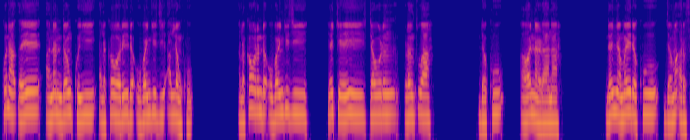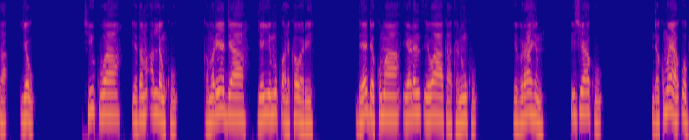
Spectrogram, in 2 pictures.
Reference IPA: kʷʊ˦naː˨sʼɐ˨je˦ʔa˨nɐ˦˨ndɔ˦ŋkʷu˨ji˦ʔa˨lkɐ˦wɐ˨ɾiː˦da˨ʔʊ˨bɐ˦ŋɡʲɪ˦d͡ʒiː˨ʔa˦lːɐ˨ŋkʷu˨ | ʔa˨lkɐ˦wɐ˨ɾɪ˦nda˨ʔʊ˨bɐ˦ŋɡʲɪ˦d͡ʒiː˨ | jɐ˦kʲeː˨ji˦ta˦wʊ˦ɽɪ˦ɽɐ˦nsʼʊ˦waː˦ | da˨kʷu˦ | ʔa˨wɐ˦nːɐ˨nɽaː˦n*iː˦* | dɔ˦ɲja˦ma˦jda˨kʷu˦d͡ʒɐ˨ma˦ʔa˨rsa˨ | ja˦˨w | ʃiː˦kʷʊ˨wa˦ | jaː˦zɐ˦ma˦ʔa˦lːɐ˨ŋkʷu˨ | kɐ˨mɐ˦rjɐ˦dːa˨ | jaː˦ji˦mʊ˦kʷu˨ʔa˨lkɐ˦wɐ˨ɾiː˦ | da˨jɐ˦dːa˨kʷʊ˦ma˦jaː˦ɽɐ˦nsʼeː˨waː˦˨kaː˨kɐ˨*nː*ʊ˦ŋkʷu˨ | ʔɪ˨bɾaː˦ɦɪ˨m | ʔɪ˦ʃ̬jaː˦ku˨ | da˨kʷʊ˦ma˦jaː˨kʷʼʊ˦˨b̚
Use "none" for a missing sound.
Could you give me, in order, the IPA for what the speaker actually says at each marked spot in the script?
aː˦, n

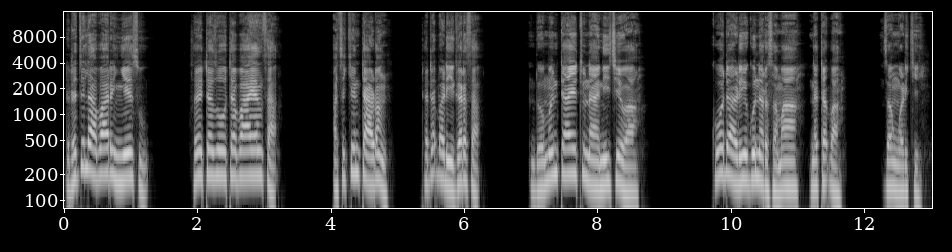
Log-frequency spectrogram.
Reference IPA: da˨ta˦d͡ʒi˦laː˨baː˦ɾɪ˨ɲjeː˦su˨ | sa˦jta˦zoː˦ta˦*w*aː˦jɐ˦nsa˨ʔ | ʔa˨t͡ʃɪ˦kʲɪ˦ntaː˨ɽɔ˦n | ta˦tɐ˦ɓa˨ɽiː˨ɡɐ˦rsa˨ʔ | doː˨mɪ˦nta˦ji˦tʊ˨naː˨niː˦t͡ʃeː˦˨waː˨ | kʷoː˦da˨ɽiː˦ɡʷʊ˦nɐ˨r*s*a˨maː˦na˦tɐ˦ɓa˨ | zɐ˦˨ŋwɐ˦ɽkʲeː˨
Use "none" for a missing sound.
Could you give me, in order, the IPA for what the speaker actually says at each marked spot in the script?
b, s

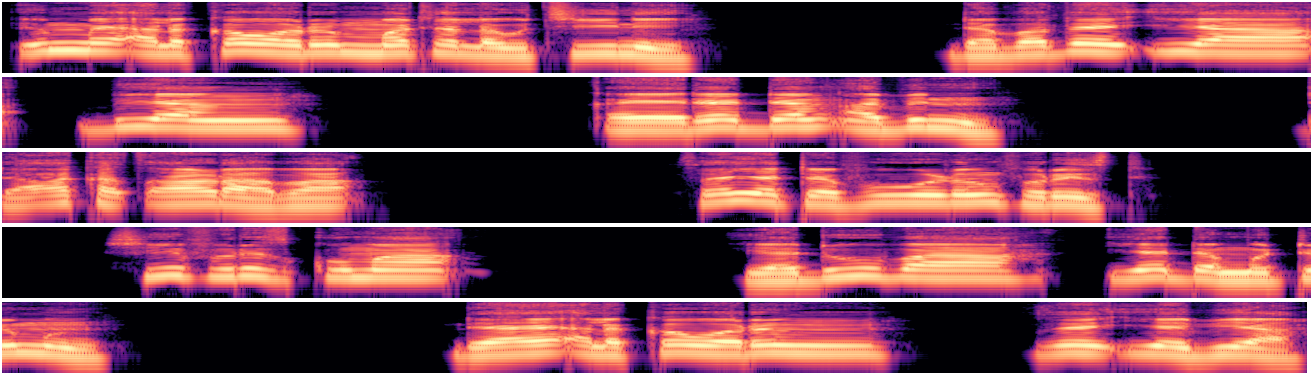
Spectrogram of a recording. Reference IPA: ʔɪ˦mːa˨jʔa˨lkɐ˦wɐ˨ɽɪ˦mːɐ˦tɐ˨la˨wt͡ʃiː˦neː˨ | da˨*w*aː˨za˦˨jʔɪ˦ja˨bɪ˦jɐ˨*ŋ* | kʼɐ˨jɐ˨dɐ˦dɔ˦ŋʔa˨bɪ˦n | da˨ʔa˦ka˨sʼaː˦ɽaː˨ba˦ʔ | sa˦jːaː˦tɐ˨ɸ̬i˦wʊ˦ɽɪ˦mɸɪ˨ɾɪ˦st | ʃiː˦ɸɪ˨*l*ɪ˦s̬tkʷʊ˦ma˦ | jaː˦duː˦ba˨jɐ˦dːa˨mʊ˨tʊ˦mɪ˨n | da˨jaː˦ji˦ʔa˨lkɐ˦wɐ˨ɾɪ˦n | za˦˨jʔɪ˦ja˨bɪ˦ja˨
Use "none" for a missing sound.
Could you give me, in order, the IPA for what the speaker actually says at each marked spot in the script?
b, ŋ, ɾ

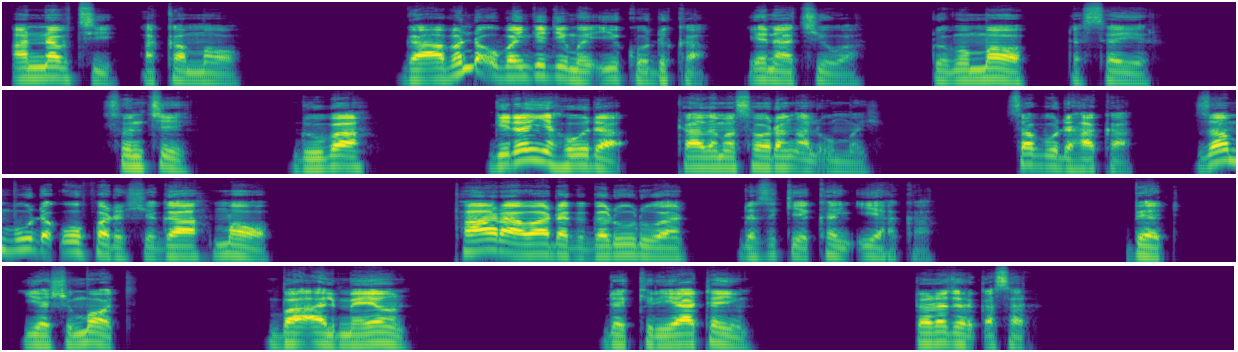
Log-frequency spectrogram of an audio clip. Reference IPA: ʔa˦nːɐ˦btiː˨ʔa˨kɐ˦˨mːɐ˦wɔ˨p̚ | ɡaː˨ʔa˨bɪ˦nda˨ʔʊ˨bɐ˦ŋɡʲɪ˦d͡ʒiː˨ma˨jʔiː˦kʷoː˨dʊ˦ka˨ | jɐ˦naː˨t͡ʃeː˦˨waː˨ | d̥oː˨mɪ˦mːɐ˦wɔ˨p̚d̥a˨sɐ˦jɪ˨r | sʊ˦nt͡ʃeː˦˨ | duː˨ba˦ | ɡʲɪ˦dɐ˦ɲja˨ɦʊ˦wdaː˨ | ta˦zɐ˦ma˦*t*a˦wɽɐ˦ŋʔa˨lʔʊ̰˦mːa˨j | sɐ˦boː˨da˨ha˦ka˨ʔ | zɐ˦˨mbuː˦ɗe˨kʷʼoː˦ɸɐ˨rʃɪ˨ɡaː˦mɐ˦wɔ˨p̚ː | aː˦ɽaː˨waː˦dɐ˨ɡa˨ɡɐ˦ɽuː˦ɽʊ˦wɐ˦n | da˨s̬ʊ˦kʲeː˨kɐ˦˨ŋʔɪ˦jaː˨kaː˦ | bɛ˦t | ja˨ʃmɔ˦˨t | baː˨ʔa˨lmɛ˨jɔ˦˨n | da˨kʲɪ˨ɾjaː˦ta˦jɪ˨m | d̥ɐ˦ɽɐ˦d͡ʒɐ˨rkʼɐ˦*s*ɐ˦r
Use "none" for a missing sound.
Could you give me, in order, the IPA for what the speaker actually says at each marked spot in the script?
s, s

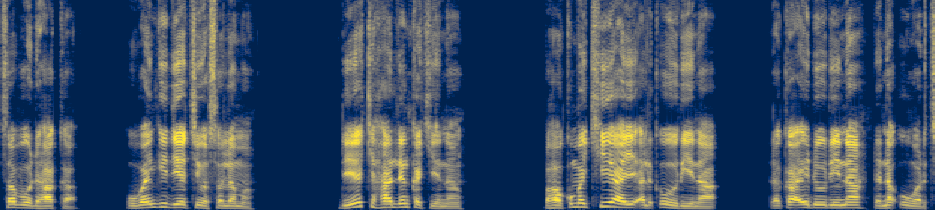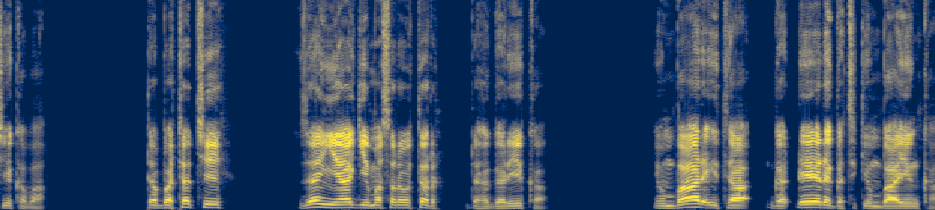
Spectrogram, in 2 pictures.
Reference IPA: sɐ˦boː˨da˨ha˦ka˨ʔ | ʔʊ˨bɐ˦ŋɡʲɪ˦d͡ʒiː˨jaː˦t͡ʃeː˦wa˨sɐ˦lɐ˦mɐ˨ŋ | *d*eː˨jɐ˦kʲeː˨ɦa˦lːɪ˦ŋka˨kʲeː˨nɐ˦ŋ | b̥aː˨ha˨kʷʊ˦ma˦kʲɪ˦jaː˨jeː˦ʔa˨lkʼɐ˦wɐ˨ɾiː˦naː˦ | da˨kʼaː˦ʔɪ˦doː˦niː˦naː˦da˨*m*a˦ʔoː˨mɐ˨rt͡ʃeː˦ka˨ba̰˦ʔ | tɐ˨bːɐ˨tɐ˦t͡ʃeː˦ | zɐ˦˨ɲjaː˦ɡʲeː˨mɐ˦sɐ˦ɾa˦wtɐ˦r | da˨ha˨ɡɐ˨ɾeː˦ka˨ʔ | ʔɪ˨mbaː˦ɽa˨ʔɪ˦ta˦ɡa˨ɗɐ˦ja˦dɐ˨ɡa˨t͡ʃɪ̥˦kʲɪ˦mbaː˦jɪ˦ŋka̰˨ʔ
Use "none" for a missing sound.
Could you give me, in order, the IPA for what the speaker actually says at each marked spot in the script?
d, n

